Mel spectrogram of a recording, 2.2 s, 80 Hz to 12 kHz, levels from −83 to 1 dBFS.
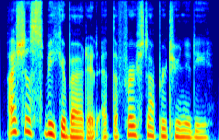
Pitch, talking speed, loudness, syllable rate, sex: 185 Hz, 245 wpm, -17 LUFS, 7.1 syllables/s, female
